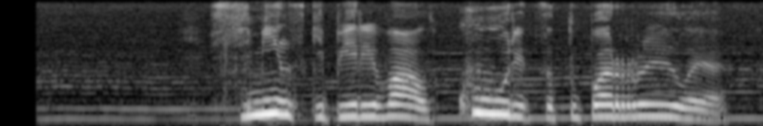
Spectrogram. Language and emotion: Russian, angry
